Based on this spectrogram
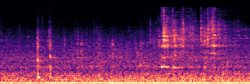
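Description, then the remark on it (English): A quiet sip of water from a glass: a couple of faint glassy clicks, then two soft slurping bursts over a steady low hum, with no one talking. “I should probably edit these because I just took a sip of water.”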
